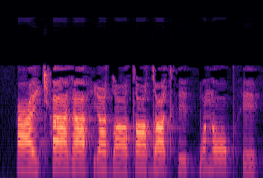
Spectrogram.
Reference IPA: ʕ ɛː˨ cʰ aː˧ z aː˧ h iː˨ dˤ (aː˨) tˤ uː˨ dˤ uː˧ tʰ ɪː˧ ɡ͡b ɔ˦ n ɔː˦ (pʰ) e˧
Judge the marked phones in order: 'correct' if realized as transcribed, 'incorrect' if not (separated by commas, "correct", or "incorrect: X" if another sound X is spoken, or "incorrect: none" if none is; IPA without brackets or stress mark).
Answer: correct, correct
